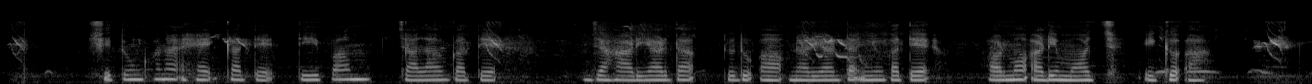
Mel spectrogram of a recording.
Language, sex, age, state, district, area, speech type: Santali, female, 18-30, West Bengal, Birbhum, rural, spontaneous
